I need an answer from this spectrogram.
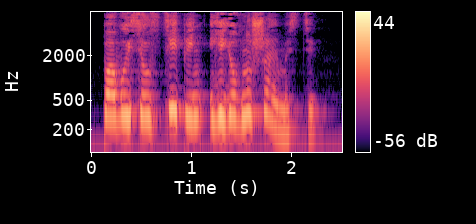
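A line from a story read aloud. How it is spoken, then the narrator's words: Plain. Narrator (Russian): ответила я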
